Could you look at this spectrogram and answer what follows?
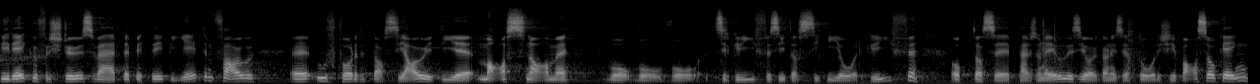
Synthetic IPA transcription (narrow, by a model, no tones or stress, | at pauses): d̥iɾeɡ̥l̩fəɾʃtøːsvæːɾd̥əb̥et̪ɾiːbijed̥əmfɑl | ʔɛːʔuːfkfɔɾd̥əɾət̚dɑsːiaʊɪd̥iəmɑːsnɑːmə | vovovot͡sɛɾɡ̥riːfəsid̥ɑsːid̥ijoːɛɾɡ̥riːfə | ʔɔb̚d̥ɑsɛːpʰɛɾsonɛlːɪsiɔɾɡɑnisɑt̪oːɾɪʃivɑ̰ːsoɡɛŋ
